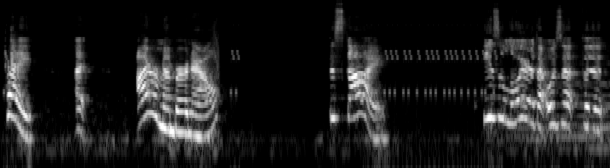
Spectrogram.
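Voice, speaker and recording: A woman's voice: high-pitched, very animated, takes it slowly, pauses often, pushed and bright, slight background noise, heavily acted. A woman voicing a naive, earnest teenage girl assistant who is easily amazed, in a live game fan dub. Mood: thoughtful. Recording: music behind the voice.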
